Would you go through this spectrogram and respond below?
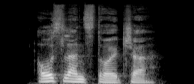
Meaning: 1. German living abroad (male or unspecified; German outside Germany) 2. inflection of Auslandsdeutsche: strong genitive/dative singular 3. inflection of Auslandsdeutsche: strong genitive plural
- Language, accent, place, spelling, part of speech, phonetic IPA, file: German, Germany, Berlin, Auslandsdeutscher, noun, [ˈaʊ̯slant͡sˌdɔɪ̯t͡ʃɐ], De-Auslandsdeutscher.ogg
